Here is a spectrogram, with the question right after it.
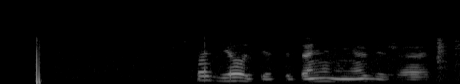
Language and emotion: Russian, sad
